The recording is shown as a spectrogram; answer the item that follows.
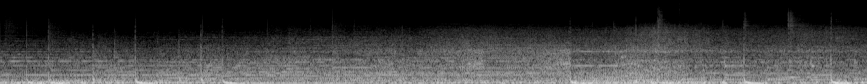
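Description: A light aircraft on two-mile final approach sends a steady, continuous engine drone and rumble through the whole stretch, loud and close with slight rises and falls in level, and no voices heard.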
